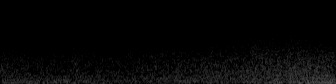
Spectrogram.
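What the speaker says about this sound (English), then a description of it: "I love the sound of waves" Ocean waves rolling in the video game Shadow of the Colossus, a steady, soft, broadband wash of surf with no talk, faint and continuous throughout.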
